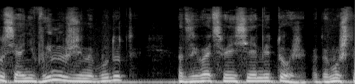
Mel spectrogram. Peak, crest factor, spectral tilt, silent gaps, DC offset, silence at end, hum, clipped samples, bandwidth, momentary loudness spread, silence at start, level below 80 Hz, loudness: -6 dBFS; 10 dB; -5.5 dB/octave; none; under 0.1%; 0 s; none; under 0.1%; 16 kHz; 7 LU; 0 s; -42 dBFS; -16 LUFS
